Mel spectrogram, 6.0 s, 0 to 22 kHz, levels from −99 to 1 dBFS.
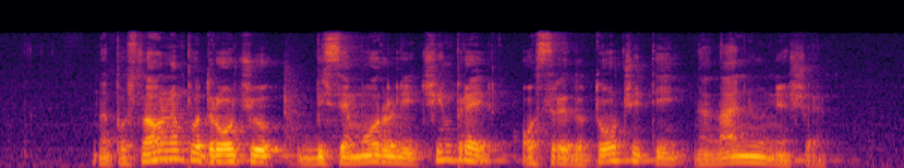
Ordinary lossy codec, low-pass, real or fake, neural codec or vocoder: none; 10.8 kHz; real; none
